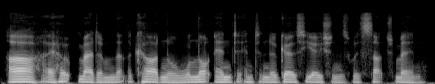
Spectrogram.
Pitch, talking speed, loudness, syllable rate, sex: 110 Hz, 195 wpm, -21 LUFS, 5.6 syllables/s, male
